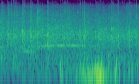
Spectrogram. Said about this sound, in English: And he not only, yeah, give him a great round of applause.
